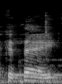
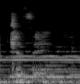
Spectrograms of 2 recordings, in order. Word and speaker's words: Cthaeh: yeah, well, it's a Cthaeh, very evil entity.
